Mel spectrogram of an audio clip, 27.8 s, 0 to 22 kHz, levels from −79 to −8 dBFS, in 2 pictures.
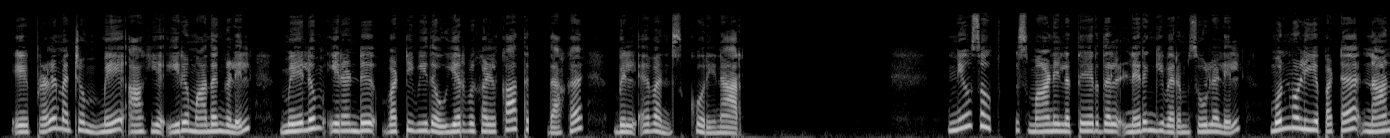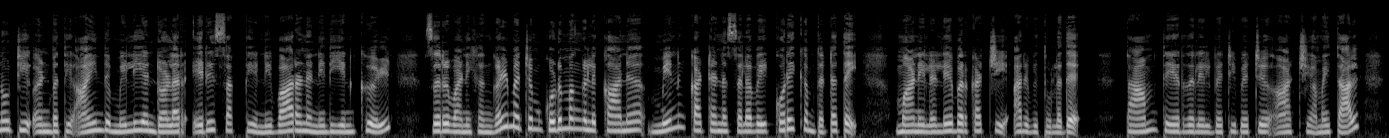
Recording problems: audio cutting out; at 5.5 s and at 10 s

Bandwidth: 14.5 kHz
